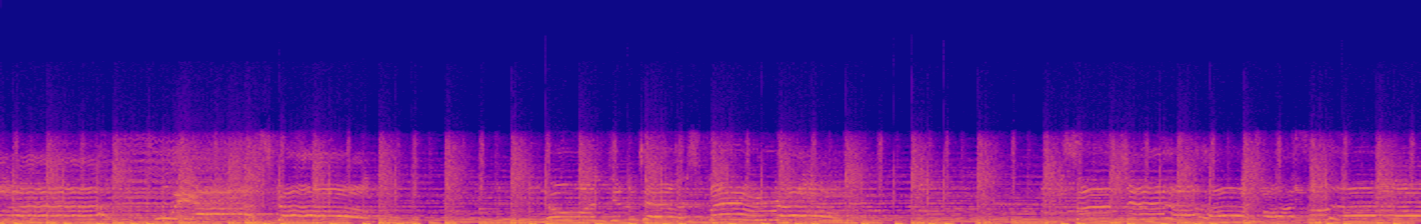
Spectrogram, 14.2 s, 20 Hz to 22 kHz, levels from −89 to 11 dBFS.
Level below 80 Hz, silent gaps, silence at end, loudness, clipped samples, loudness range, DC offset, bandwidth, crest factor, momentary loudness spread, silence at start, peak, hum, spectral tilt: -26 dBFS; none; 0 s; -18 LUFS; under 0.1%; 3 LU; under 0.1%; 9.6 kHz; 14 dB; 5 LU; 0 s; -4 dBFS; none; -5 dB/octave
